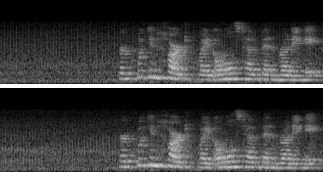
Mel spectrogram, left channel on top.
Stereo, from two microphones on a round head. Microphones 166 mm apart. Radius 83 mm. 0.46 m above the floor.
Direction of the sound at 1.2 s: 30° left (ahead or behind).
